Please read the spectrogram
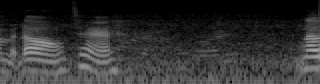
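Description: A person speaking briefly, then about a second of steady low background noise before the voice starts again.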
